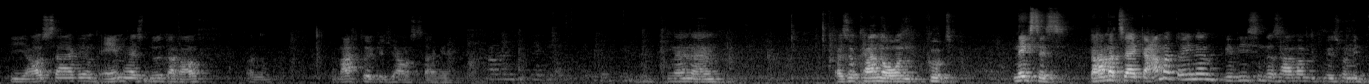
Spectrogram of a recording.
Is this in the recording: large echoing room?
yes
